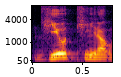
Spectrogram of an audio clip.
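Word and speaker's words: guillotine: 단두대를 만든 단두대를 그 프랑스어로 제가 뭐 발음이 좀 시원찮은데 기오틴이라고 합니다.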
